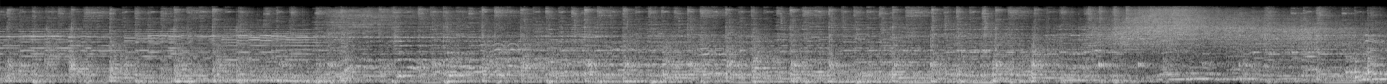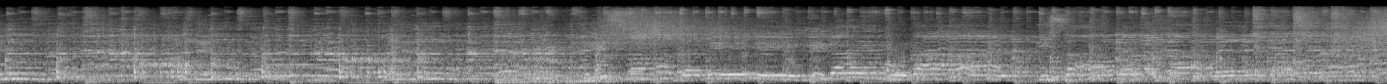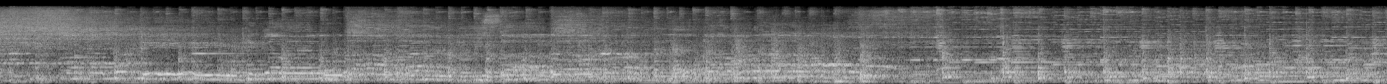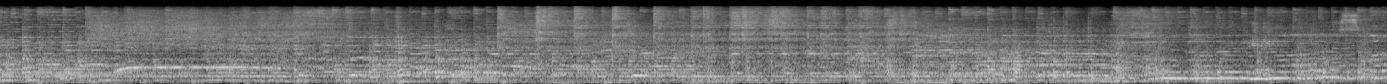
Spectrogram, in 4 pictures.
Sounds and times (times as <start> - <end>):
Music: 0.0 - 55.4
Male singing: 11.4 - 36.9, 42.6 - 45.8, 51.3 - 55.4.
